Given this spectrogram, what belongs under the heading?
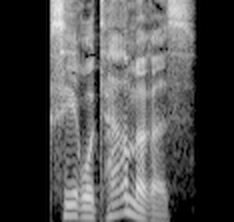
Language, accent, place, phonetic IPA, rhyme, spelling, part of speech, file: German, Germany, Berlin, [kseʁoˈtɛʁməʁəs], -ɛʁməʁəs, xerothermeres, adjective, De-xerothermeres.ogg
- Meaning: strong/mixed nominative/accusative neuter singular comparative degree of xerotherm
